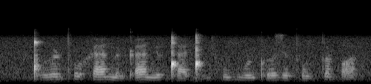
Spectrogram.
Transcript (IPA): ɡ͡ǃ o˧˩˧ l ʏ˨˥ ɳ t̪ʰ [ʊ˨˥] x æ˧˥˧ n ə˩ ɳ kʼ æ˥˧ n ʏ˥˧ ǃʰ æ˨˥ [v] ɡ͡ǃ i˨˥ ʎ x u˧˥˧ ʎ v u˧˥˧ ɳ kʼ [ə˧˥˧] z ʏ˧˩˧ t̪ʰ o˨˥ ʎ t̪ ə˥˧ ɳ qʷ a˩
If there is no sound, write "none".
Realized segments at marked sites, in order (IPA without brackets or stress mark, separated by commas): ʊ˨˥, none, ɵ˧˥˧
